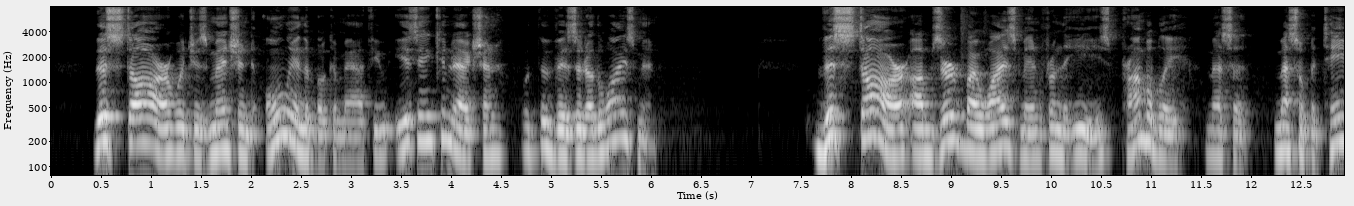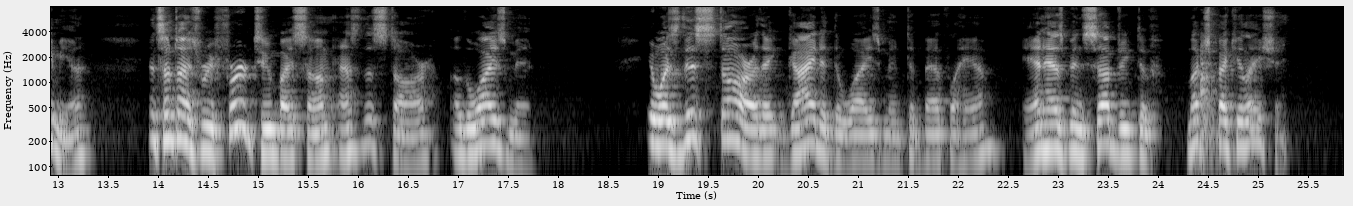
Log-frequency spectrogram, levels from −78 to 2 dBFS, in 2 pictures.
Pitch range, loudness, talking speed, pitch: 130-180 Hz, -17 LUFS, 145 wpm, 140 Hz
